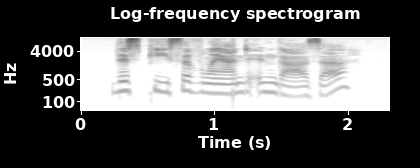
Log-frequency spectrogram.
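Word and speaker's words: עזה: piece of land in Gaza or as Brock likes to remind me properly pronounced Aza and they evacuated or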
